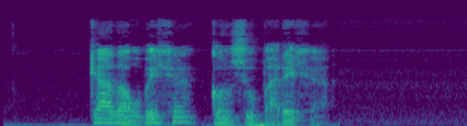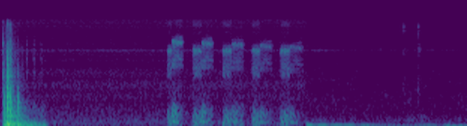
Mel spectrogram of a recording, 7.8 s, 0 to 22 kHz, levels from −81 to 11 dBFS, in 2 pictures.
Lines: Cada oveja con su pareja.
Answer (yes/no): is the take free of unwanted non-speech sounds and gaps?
no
